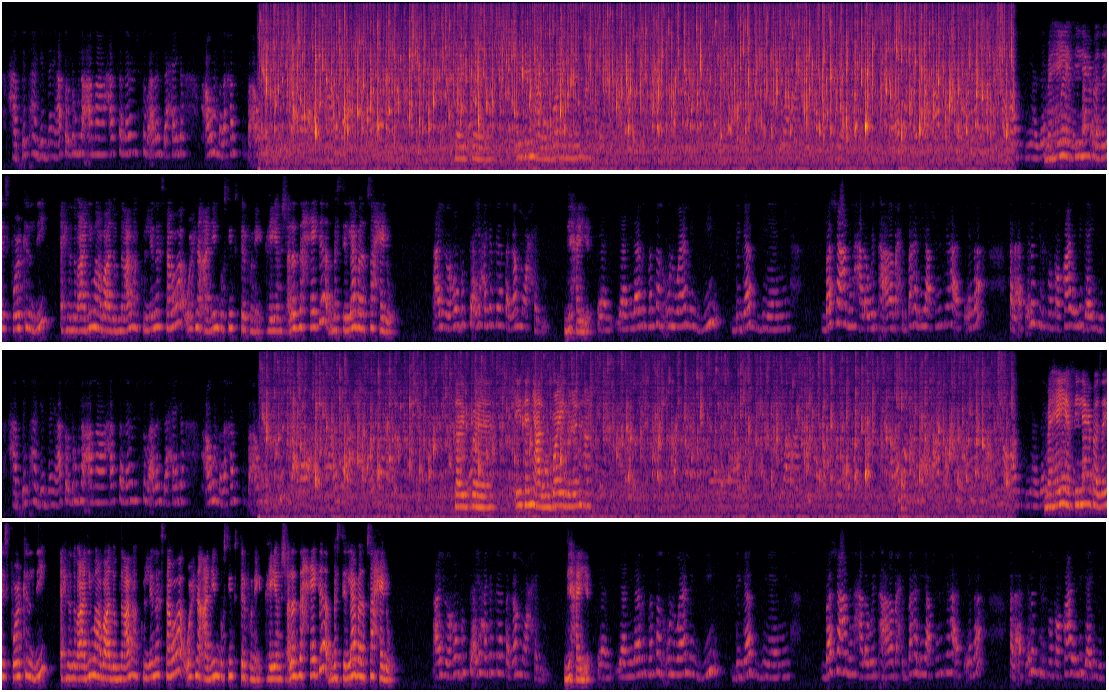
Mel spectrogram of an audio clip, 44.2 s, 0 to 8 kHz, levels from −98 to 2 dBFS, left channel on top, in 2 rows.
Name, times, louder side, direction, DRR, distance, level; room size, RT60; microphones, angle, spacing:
voice 1, 0.1-8.0 9.2-9.5 10.1-10.3 10.6-11.1 13.3-13.5 14.1-15.0 15.5-17.1 17.7-22.0 30.7-33.0 34.0-36.4 36.7-38.0 38.5-41.7 42.3-44.1, equal, 30° left, 0.5 m, -47 dB
sound 1, 5.1-20.3, left 7 dB, 90° left, 0.3 m, -36 dB
voice 2, 9.1-9.9 10.3-11.8 18.0-18.1 20.9-23.0 23.3-30.0 33.3-33.9, right 6 dB, 75° right, 0.3 m, -36 dB
2.3 x 2.0 x 2.6 m
head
